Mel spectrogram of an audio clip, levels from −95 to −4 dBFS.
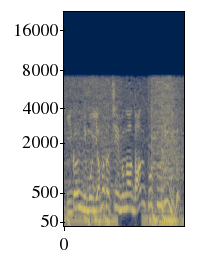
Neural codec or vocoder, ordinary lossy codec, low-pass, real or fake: none; none; 7.2 kHz; real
